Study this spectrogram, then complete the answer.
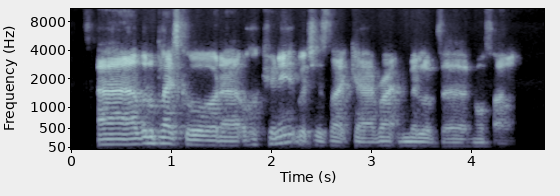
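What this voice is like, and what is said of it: New Zealand accent. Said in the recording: “I did notice the accent, man. Whereabouts in NZ? ... he was New Zealand as well ... Kiwis”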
